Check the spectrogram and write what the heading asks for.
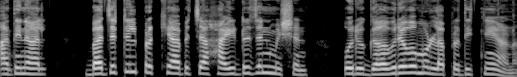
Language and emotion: Malayalam, neutral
